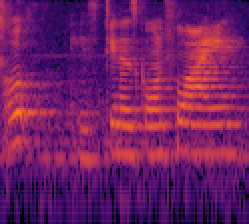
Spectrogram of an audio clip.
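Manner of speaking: ordinary delivery, nothing marked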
